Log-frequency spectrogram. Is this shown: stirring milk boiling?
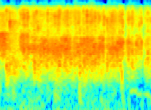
no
